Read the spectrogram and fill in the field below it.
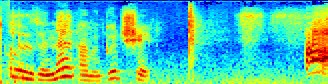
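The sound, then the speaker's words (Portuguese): A man talks briefly, a sharp click cuts the quiet, then a sudden loud, strained yell bursts out at the very end: a voice imitating the scream of a film character putting on aftershave while shaving, abrupt. “Daquele puta grito por causa disso.”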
